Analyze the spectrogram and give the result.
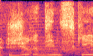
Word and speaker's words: Jurdinski: On écoute le gérant du magasin, Étienne Jurdinski, à la française. Du Jurdinski. Jurdinski, il faut le prononcer à la française.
